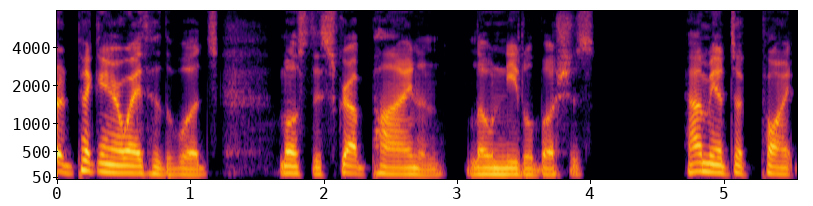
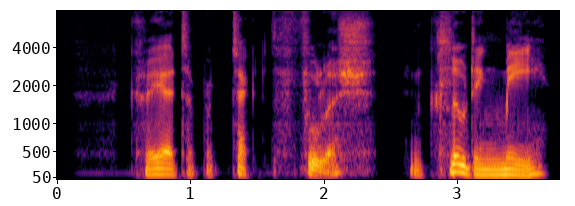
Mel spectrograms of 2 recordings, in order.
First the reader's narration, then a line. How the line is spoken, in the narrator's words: Then more softly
